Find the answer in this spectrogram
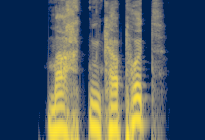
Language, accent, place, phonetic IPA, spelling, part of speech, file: German, Germany, Berlin, [ˌmaxtn̩ kaˈpʊt], machten kaputt, verb, De-machten kaputt.ogg
- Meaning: inflection of kaputtmachen: 1. first/third-person plural preterite 2. first/third-person plural subjunctive II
